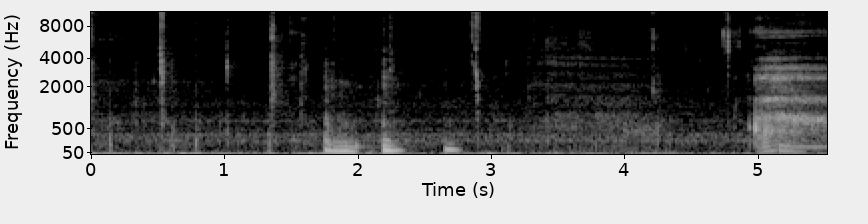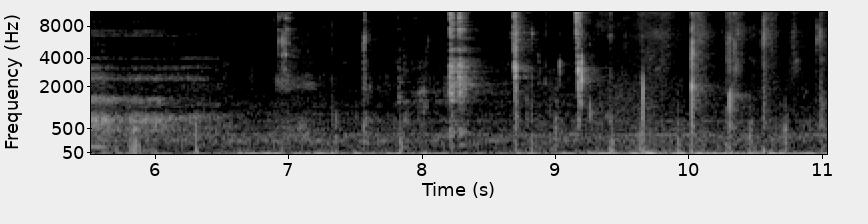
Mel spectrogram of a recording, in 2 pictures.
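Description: Close-up chewing and mouth clicks of a man eating cornbread and collard greens, with one short hum about five seconds in.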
